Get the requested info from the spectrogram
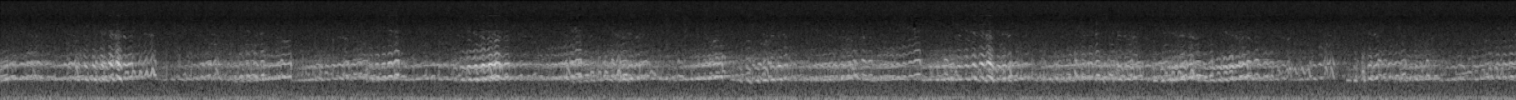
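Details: In Kumamoto's Kuma Basin in Japan, a group of mountain brown frogs (Rana ornativentris) keeps up a steady chorus of low, rapid, knocking croaks for fifteen seconds, with occasional louder notes rising above the mass.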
